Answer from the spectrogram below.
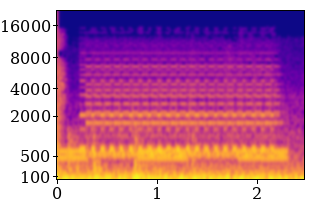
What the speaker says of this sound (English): Turn that off. Answer the phone.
